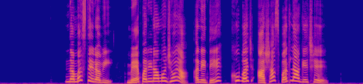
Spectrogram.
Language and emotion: Gujarati, happy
